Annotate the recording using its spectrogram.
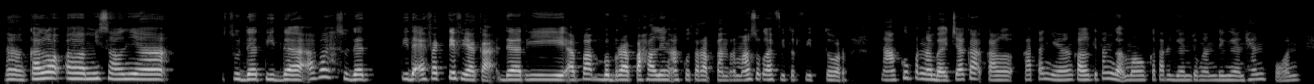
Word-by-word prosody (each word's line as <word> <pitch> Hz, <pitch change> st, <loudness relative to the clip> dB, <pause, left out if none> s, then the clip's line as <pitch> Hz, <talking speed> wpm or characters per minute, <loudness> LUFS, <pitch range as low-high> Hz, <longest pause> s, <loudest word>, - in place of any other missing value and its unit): Nah, 225 Hz, -2 st, 0 dB
kalau, 260 Hz, +5 st, +5 dB
eee, 265 Hz, -1 st, +5 dB
misalnya 245 Hz, -3 st, +4 dB, 0.6 s
sudah 235 Hz, -2 st, +1 dB
tidak 225 Hz, -1 st, +3 dB
apa, 340 Hz, +8 st, -1 dB
sudah 230 Hz, -6 st, 0 dB, 0.3 s
tidak 245 Hz, -1 st, +2 dB
efektif 265 Hz, +1 st, +1 dB
ya, 225 Hz, -3 st, +4 dB
Kak, -, -, -2 dB
dari 215 Hz, 0 st, +1 dB
apa, 210 Hz, +4 st, +1 dB
beberapa 215 Hz, -1 st, +2 dB
hal 220 Hz, -1 st, +3 dB
yang 215 Hz, -, 0 dB
aku 220 Hz, +1 st, -4 dB
terapkan, 205 Hz, -2 st, -2 dB
termasuklah 220 Hz, +3 st, -1 dB
fitur-fitur. 215 Hz, -2 st, -7 dB, 0.4 s
Nah 205 Hz, 0 st, 0 dB
aku 220 Hz, +8 st, -6 dB
pernah 255 Hz, -5 st, -1 dB
baca, 200 Hz, +1 st, 0 dB
Kak, 255 Hz, -3 st, -3 dB
kalau 200 Hz, 0 st, -2 dB
katanya 225 Hz, -2 st, -5 dB
kalau 215 Hz, -1 st, +2 dB
kita 275 Hz, +4 st, -7 dB
nggak 230 Hz, -5 st, 0 dB
mau 205 Hz, +1 st, -3 dB
ketergantungan 205 Hz, -2 st, -7 dB
dengan 205 Hz, -1 st, -5 dB
handphone, 225 Hz, -2 st, -9 dB
220 Hz, 160 wpm, -24 LUFS, 210-245 Hz, 0.6 s, kalau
